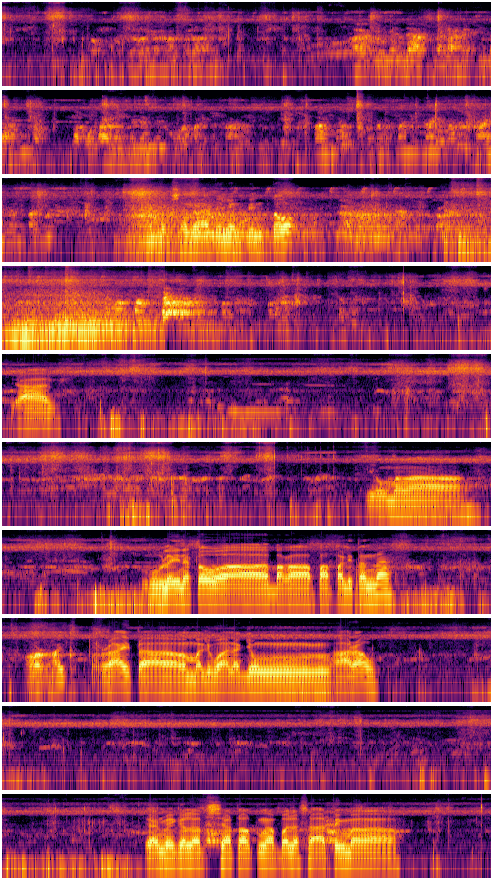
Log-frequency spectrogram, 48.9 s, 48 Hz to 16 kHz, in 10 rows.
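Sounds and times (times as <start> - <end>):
crickets chirping: 0.0 - 48.9
sheet-metal door scraping rattle: 10.9 - 17.0.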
